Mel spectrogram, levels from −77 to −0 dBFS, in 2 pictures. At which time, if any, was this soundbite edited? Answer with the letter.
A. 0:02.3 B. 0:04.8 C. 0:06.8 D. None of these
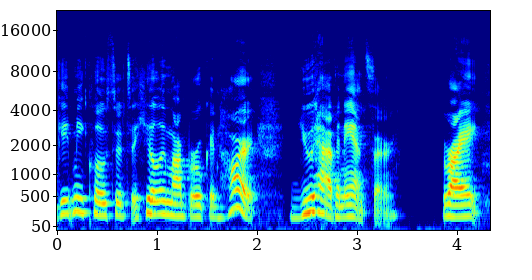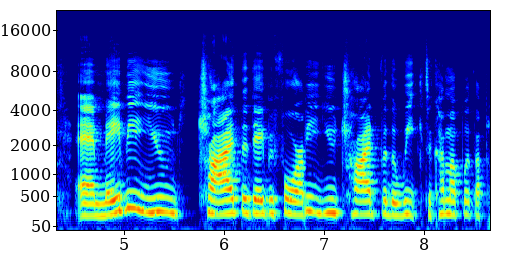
C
